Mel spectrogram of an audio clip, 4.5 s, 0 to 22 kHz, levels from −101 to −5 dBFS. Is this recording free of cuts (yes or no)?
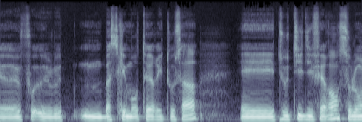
no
